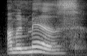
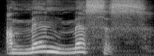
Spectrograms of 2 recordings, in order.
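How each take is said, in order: First: The name ends with a one-syllable 'mez' part. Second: The name ends with a two-syllable 'meses' part. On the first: The speaker calls it wrong. "is just sloppy" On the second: The speaker calls it right. "is a little bit more correct"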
